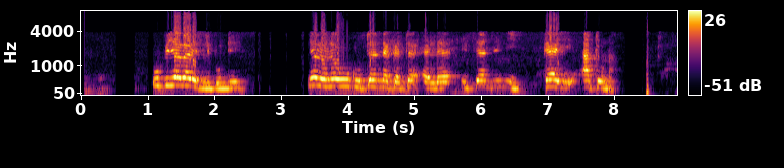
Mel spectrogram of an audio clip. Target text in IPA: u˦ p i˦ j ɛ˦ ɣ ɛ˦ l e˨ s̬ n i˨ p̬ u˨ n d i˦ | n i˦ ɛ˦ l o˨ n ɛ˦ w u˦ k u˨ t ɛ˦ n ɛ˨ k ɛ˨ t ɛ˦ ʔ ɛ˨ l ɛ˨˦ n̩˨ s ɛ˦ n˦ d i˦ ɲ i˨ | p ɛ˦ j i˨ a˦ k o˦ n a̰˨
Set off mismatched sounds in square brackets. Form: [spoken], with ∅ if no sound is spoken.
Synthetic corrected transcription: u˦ p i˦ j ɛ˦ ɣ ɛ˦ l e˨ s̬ n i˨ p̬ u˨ n d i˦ | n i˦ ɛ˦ l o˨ n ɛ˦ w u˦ k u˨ t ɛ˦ n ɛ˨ k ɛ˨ t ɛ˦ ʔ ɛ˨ l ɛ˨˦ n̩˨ s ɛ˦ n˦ d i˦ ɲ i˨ | [k] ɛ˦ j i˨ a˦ [t] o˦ n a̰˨

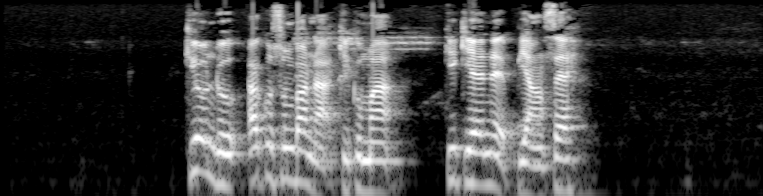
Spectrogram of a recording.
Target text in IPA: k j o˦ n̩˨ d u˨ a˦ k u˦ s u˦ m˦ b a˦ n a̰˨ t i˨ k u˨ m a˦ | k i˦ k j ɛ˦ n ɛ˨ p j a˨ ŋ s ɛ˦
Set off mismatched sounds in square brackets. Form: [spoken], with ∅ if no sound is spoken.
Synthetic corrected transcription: k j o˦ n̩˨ d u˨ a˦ k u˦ s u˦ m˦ b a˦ n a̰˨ [k] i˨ k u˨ m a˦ | k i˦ k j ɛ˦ n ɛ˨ p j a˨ ŋ s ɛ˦

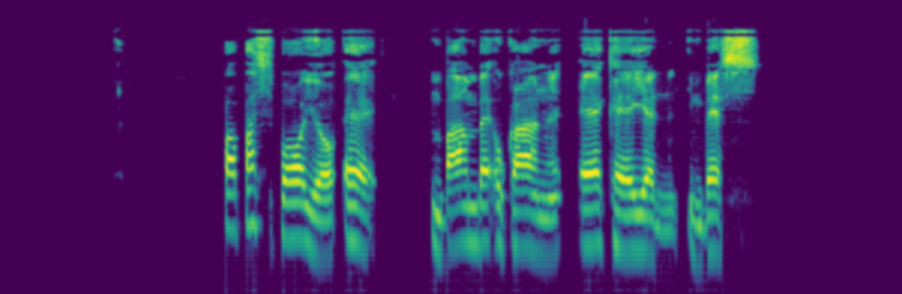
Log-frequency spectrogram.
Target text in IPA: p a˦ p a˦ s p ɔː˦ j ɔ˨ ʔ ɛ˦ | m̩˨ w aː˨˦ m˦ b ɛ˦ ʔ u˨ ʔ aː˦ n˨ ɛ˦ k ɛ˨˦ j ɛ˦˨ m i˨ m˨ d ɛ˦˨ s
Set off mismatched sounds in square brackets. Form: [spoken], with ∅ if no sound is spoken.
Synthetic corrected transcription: p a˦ p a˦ s p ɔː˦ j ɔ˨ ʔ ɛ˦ | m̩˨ [b] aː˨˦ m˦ b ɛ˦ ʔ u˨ [k] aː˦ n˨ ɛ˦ k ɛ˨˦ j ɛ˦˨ [n] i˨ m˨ [b] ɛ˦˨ s

